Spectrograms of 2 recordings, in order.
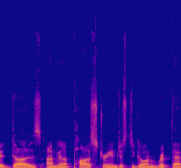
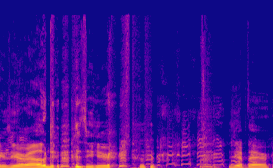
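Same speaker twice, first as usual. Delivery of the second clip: giggling through a nervous mock question; laughing imitation; 6 semitones higher, 10 dB louder, slower than usual. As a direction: laugh while acting jumpy. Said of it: "he's like".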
